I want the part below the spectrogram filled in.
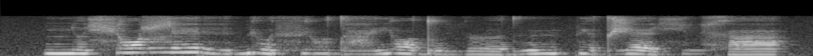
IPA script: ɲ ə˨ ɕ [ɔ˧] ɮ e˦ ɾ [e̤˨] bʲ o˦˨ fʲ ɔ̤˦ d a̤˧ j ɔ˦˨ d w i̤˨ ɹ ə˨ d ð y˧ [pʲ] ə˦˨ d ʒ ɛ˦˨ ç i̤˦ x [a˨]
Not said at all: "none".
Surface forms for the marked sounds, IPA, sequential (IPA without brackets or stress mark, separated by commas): ɔ˧, e̤˨, pʲ, a˧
